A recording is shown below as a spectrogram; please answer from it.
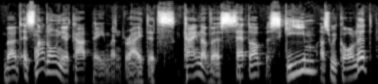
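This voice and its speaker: A man's voice: mid-range voice, very animated, unhurried, gravelly. A middle-aged man from Denmark, a payments executive, explaining his field in an interview at his office, often restarting his phrases. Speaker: payments strategy executive, guest. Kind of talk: interview answers. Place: office in Oslo.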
